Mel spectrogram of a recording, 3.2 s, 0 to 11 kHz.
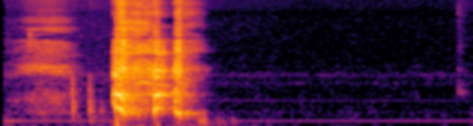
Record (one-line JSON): {"cough_length": "3.2 s", "cough_amplitude": 31562, "cough_signal_mean_std_ratio": 0.26, "survey_phase": "beta (2021-08-13 to 2022-03-07)", "age": "65+", "gender": "Female", "wearing_mask": "No", "symptom_runny_or_blocked_nose": true, "symptom_onset": "9 days", "smoker_status": "Ex-smoker", "respiratory_condition_asthma": false, "respiratory_condition_other": false, "recruitment_source": "REACT", "submission_delay": "1 day", "covid_test_result": "Negative", "covid_test_method": "RT-qPCR"}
